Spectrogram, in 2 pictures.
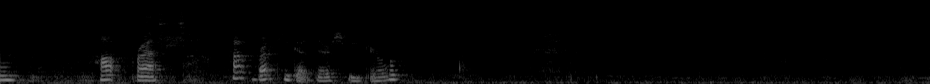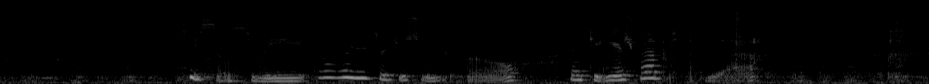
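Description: A woman talks softly and affectionately close by.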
